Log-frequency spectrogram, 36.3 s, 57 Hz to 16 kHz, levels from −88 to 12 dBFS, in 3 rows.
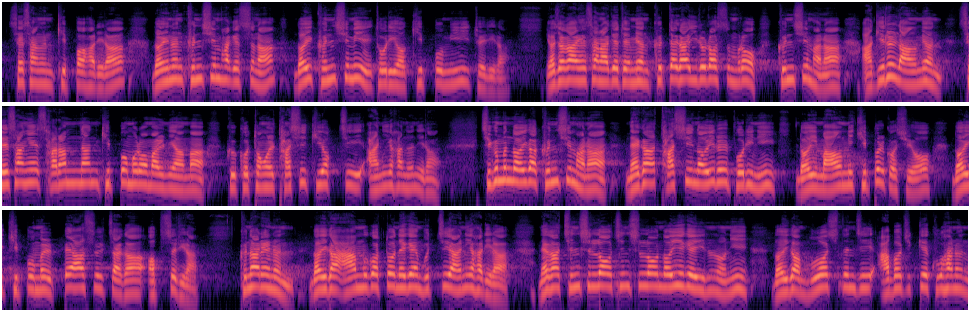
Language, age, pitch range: Korean, 40-59, 170-210 Hz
